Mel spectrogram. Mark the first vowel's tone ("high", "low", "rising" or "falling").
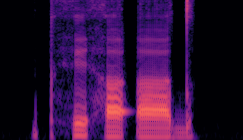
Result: high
